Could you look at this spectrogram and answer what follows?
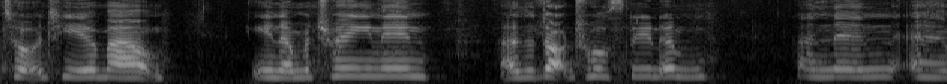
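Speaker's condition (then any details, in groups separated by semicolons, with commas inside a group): Cerebral palsy; since birth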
